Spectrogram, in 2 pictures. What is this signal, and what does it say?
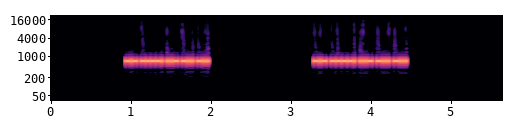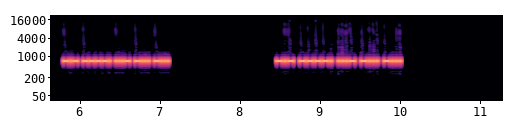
Morse code, heard as a keyed tone, about 62 wpm, 700 Hz. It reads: K9VBB K9VBB K9VBB K9VBB
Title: Speed Racing - USA 1x3 Call Signs 50wpm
